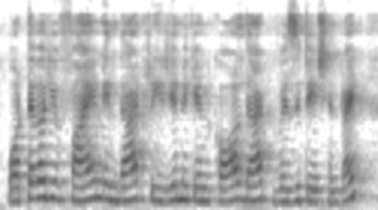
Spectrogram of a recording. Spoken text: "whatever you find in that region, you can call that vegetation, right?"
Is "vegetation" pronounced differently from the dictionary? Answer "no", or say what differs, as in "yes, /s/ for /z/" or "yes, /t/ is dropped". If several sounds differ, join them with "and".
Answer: yes, /z/ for /dʒ/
